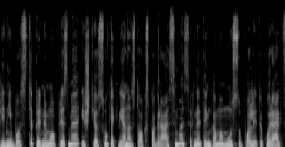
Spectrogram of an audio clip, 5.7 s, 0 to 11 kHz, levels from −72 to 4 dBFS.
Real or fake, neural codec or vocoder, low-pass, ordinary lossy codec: real; none; 9.9 kHz; Opus, 24 kbps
